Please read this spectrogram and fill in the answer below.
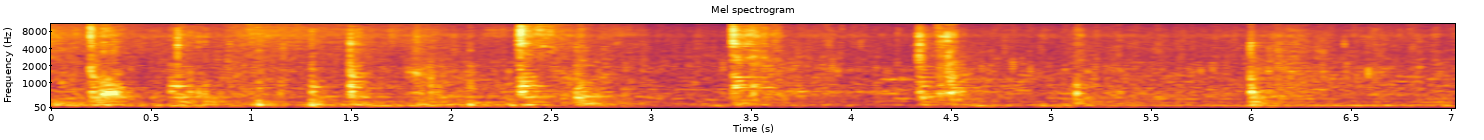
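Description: Bitter gourd and pork sizzling in a nonstick wok, stirred with a wooden spatula whose scrapes and knocks against the pan come at irregular intervals over a steady frying hiss.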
